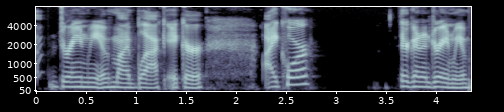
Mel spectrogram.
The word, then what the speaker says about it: ichor: I know it's ichor, but like it just seems like so much more to pronounce. It's like Ike more. And ichor just rolls off the tongue.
